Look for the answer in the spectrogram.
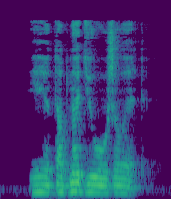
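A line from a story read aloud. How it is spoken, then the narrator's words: Mumbling. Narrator (Russian): пробормотал Иванушка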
